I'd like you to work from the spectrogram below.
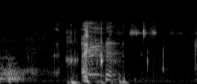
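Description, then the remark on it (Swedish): A kitchen chair is pulled in, scraping across the floor in a short, rough drag lasting about half a second, with a few bumpy bursts of grinding noise followed by faint knocks and rustles. “Nej, men var kökstolen när du drog in den?”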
